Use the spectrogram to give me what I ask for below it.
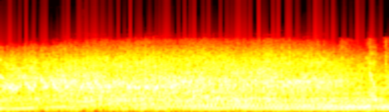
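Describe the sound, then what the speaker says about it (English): A getaway car's tires squeal in a loud, sustained skid with engine roar beneath, a continuous screech lasting several seconds, made as a sound effect for a radio drama. "I shoved that getaway car into gear and took off."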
